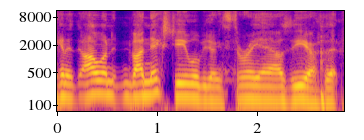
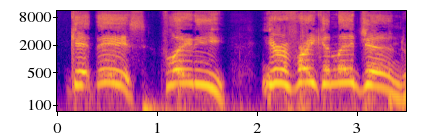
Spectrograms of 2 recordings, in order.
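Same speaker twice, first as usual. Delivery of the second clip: high-pitched imitated yell from a passing car; acted fan's yell, pitched way up; 9 semitones higher, slower than usual. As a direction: holler it like an excited fan driving by. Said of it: "a guy yells out".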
